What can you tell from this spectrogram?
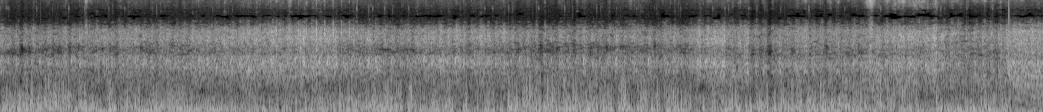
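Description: A fishing boat's engine running steadily, with wind buffeting the microphone.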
